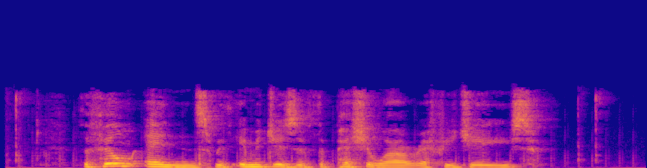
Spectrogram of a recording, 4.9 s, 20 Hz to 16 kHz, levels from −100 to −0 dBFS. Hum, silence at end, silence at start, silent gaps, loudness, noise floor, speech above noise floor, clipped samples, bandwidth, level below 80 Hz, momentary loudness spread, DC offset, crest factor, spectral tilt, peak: none; 0.85 s; 0.65 s; none; -21 LUFS; -56 dBFS; 35 dB; under 0.1%; 7.8 kHz; -54 dBFS; 10 LU; under 0.1%; 16 dB; -7 dB/octave; -4 dBFS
